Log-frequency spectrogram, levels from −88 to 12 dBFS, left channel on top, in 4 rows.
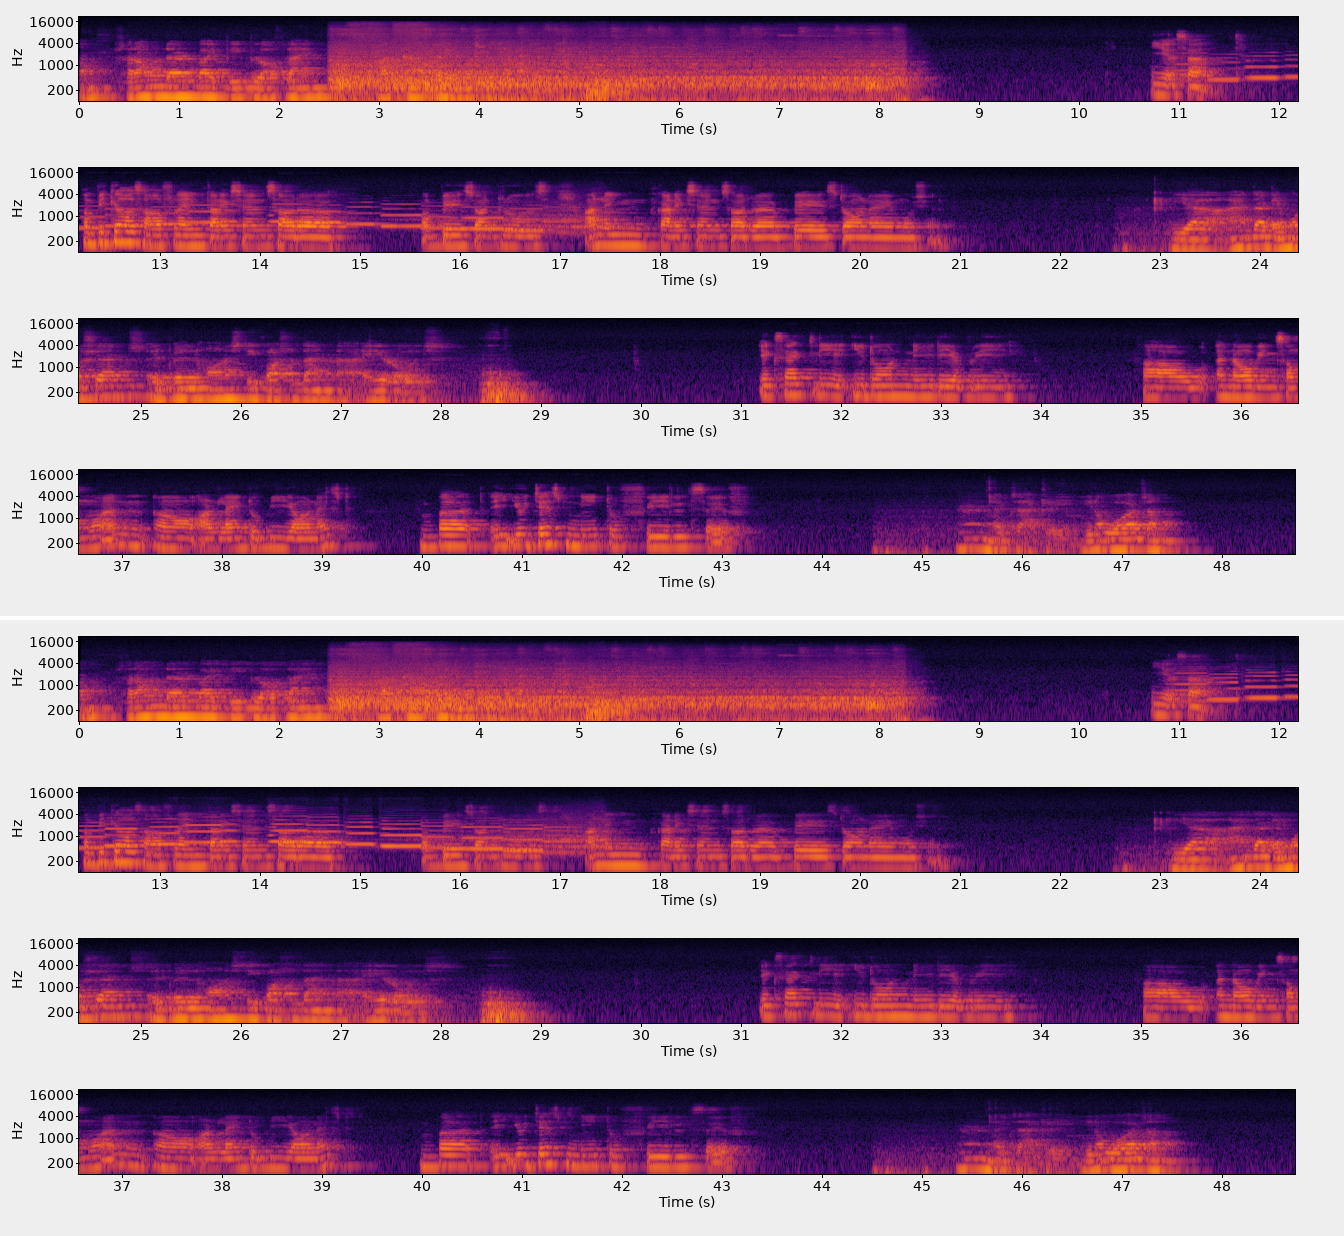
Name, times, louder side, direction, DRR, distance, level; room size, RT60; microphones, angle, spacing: voice 1, 0.0-5.4 22.5-28.7 44.5-47.4, left 1 dB, 45° left, 6.7 m, -25 dB
sound 1, 2.5-8.3, equal, 10° left, 3.1 m, -23 dB
voice 2, 10.7-11.7 12.2-14.9 15.6-20.9 31.2-33.8 35.0-39.2 40.0-43.2, left 2 dB, 70° left, 2.2 m, -27 dB
Wind instrument woodwind instrument, 10.8-13.8 14.1-17.2, right 3 dB, 60° right, 1.1 m, -29 dB
sound 2, 15.0-18.1, right 1 dB, 25° right, 3.1 m, -40 dB
28.0 x 27.0 x 5.6 m
head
